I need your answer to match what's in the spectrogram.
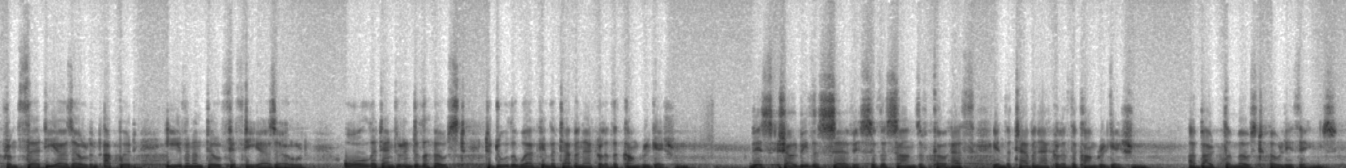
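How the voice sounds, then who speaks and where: In a dramatized reading of the King James Bible, a male voice plays a solemn, commanding deity, declaiming scripture in measured phrases. The low, mellow voice rises and falls in a sing-song, expressive way, ringing with long, echoing reverb on a dull tape.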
